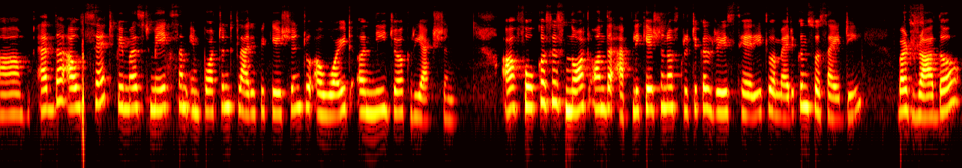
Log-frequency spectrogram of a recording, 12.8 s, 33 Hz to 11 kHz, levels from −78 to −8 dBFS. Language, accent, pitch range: Hindi, native, 225-275 Hz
